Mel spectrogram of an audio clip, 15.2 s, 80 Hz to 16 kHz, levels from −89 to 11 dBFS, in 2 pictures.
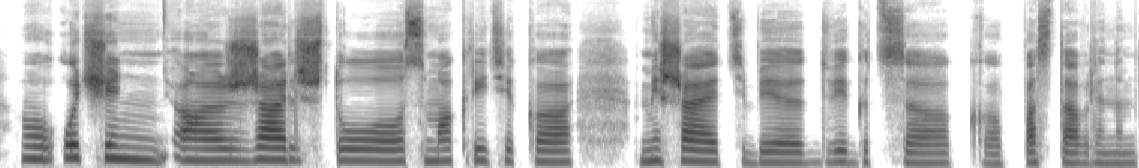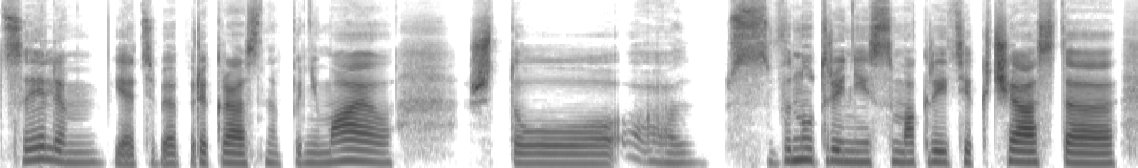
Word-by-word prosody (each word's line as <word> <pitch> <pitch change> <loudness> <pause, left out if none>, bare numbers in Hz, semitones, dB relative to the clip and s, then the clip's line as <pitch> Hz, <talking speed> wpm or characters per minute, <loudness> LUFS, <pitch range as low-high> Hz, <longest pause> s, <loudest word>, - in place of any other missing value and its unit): А, 235 -1 -5
очень, 240 -3 +3
э, 215 -3 +1
жаль, 220 +1 +6
что 205 -1 +3
самокритика 200 -2 -1 0.4
мешает 200 -1 +5
тебе 180 0 -4
двигаться 175 -1 -4
к 160 0 -14
поставленным 170 -1 -4
целям. 195 -5 -4
Я - - -5
тебя 165 - -8
прекрасно 175 -1 -3
понимаю, 180 +2 -3 0.5
что, 165 -1 -4 0.2
э, 175 -2 -16 0.2
с - - +2
внутренний 205 0 -5
самокритик 185 -1 -2
часто, 175 -3 +3
185 Hz, 85 wpm, -19 LUFS, 175-210 Hz, 0.5 s, жаль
